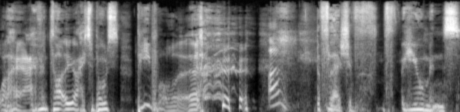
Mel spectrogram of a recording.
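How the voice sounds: In a put-on, growling character voice at a middle pitch, the speaker delivers a menacing tone at a very slow pace with long, frequent pauses.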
